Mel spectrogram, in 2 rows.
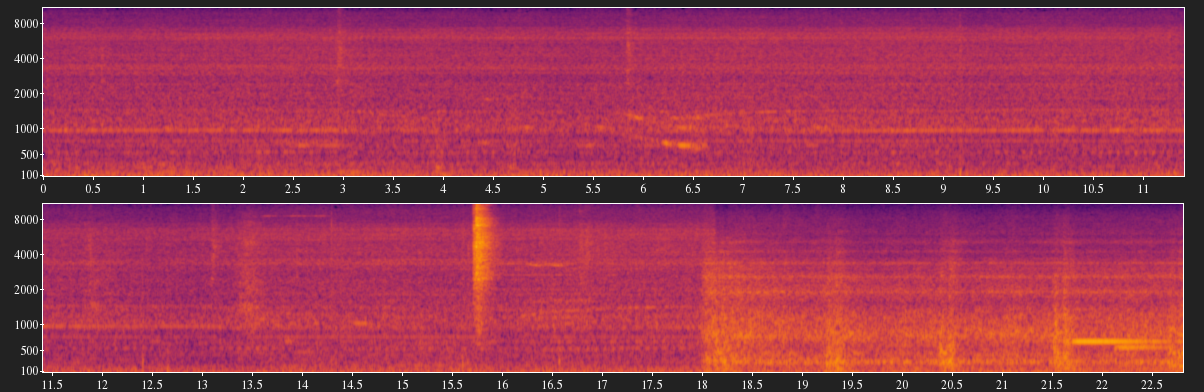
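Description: Single-car diesel railcar heard from inside: a steady low engine drone and wheel-on-rail rumble. There is one sharp click about 16 seconds in, and from about 18 seconds the running noise gets louder, with rattles and knocks.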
